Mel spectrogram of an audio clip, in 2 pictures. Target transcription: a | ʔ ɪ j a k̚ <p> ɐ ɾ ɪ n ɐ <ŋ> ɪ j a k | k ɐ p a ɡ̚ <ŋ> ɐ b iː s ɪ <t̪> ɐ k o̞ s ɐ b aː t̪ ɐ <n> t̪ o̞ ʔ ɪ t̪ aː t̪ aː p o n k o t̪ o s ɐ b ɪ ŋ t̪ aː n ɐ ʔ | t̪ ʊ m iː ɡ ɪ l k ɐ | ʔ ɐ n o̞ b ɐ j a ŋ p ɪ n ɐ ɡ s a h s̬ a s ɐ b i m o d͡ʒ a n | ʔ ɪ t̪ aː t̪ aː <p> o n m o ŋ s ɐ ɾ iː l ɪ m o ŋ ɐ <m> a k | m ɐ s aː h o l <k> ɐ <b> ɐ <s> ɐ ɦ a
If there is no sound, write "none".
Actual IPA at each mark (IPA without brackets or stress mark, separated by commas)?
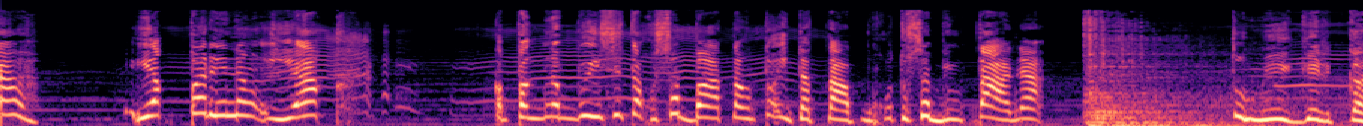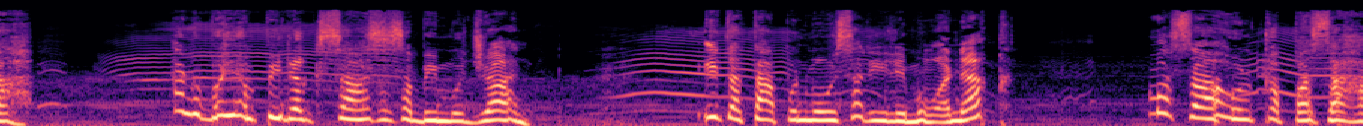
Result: p, ŋ, n, t̪, ŋ, p, n, k, p, s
